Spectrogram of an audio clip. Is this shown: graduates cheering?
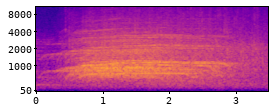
yes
